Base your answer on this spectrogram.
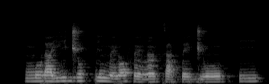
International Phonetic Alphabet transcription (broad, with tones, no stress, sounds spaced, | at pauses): m o˧ ɾ a˧ j i˦ d͡ʒ o˦ k͡p i˦˨ m ɛ̃˨˦ ɾ ɔ˦˨ f ɛ̃˨ l ã˧ k a˨ k͡p e˨˦ d͡ʒ ũ˧ | h i˦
